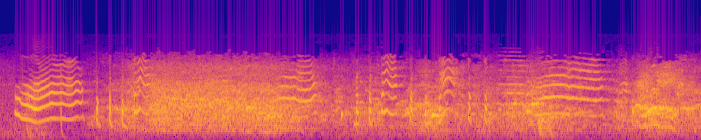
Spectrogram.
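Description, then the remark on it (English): A voice does a loud, warbling chicken impression, squawking and clucking in rapid rising and falling bursts for several seconds, with brief chattering sounds mixed in. “I say, you midget, can't you stop that naughty chicken noise?”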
